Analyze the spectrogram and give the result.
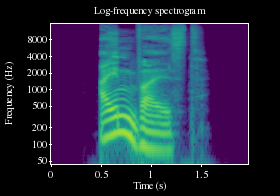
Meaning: inflection of einweisen: 1. second/third-person singular dependent present 2. second-person plural dependent present
- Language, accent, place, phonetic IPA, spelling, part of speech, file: German, Germany, Berlin, [ˈaɪ̯nˌvaɪ̯st], einweist, verb, De-einweist.ogg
